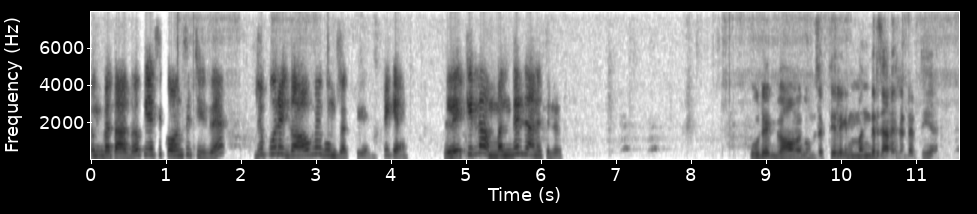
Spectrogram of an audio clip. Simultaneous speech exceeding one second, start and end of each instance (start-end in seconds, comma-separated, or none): none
